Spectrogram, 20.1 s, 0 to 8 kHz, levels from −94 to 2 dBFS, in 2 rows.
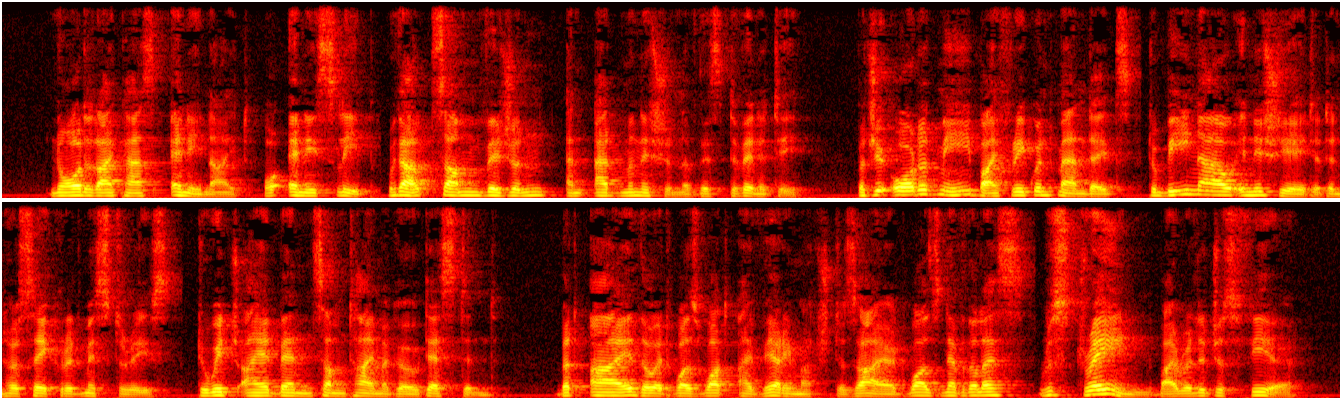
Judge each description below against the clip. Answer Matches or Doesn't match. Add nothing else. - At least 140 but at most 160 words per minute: Doesn't match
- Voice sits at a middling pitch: Doesn't match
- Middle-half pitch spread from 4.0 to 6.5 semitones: Matches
